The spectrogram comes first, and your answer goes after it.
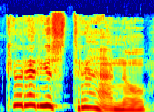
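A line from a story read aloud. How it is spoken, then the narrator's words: Exclaimed. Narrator (Italian): esclamò Alice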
